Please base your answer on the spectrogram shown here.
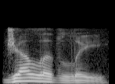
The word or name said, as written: gelidly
